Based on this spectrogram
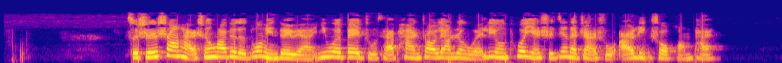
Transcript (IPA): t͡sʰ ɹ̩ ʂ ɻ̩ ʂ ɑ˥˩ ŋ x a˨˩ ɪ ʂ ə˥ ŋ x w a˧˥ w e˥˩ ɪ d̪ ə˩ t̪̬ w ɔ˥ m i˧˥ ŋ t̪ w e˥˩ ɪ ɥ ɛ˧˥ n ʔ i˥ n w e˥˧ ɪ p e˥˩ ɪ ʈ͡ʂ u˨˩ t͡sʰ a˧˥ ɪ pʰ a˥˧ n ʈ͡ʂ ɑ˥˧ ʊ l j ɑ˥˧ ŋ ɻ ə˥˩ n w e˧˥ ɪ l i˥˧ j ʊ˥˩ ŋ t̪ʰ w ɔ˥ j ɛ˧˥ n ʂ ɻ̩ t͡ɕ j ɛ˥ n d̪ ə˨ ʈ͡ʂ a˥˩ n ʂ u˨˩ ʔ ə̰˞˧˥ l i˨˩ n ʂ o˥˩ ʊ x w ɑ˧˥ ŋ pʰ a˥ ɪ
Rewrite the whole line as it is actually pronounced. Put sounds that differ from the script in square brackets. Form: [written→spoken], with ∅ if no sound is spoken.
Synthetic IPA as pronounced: t͡sʰ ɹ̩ ʂ ɻ̩ ʂ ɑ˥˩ ŋ x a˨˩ ɪ ʂ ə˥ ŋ x w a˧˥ w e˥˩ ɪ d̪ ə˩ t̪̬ w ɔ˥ m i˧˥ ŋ t̪ w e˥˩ ɪ ɥ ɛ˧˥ n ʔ i˥ n w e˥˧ ɪ p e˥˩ ɪ ʈ͡ʂ u˨˩ t͡sʰ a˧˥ ɪ pʰ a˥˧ n ʈ͡ʂ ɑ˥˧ ʊ l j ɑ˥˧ ŋ ɻ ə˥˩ n w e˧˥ ɪ l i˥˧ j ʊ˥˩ ŋ t̪ʰ w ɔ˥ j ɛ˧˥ n ʂ ɻ̩ t͡ɕ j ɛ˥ n d̪ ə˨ ʈ͡ʂ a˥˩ n ʂ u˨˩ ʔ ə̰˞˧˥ l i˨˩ [n→ŋ] ʂ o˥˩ ʊ x w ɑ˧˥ ŋ pʰ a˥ ɪ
